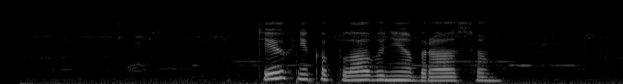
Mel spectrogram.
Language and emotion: Russian, sad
